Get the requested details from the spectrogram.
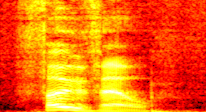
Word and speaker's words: Fauxville: I've got Mr. DK Pike on the podcast tonight, and we're here to promote his book, Fauville.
